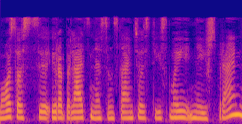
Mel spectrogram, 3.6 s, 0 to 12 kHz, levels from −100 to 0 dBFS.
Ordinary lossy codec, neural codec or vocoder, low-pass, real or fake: AAC, 32 kbps; none; 7.2 kHz; real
